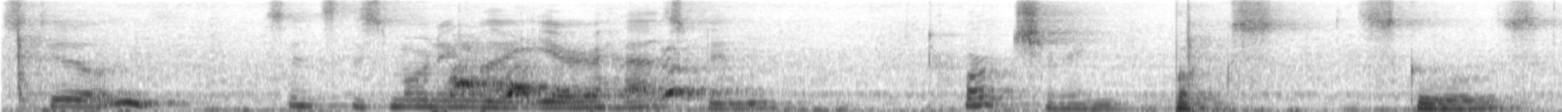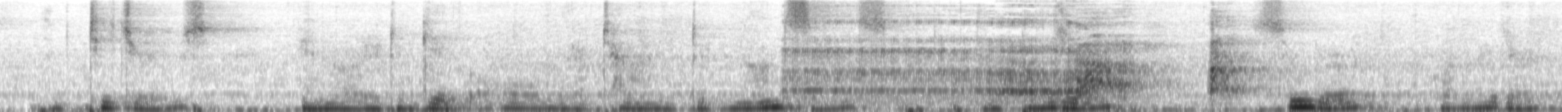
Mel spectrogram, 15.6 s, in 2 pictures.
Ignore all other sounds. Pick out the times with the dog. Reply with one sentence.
You can hear the dog from 2.2 to 3.8 s and from 11.7 to 14.1 s.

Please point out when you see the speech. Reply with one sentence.
You can hear the speech from 0.0 to 15.5 s.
